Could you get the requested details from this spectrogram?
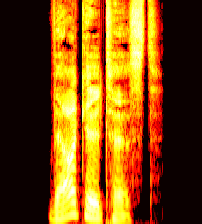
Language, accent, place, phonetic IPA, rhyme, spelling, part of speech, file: German, Germany, Berlin, [ˈvɛʁkl̩təst], -ɛʁkl̩təst, werkeltest, verb, De-werkeltest.ogg
- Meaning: inflection of werkeln: 1. second-person singular preterite 2. second-person singular subjunctive II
